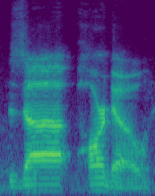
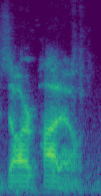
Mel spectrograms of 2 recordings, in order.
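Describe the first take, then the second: First: The r sound comes after the p. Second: The r sound comes before the p. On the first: The speaker calls it wrong. "I kept calling it Zapardo" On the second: The speaker calls it right. "instead of Zarpado"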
